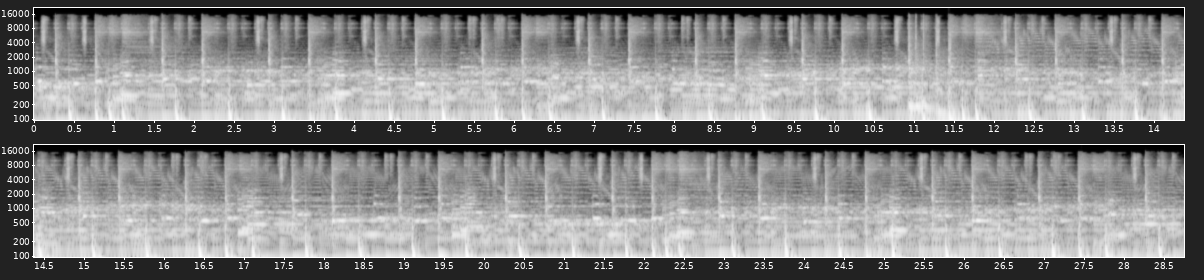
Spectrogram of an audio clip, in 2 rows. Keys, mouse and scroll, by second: 1.2 click, 6.1 scroll down 1, 7.5 click, 8.0 KP_1, 8.3 Return, 9.6 scroll up 1, 10.6 click, 12.8 click, 15.3 click, 16.3 click, 21.6 scroll down 1, 22.1 click, 25.2 click, 27.7 click.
